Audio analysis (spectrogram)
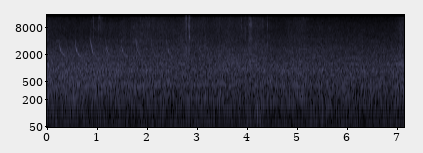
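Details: Honey bees humming inside a top-bar hive: a dense, steady drone with no breaks, and a few faint, quick descending chirps over it in the first three seconds.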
